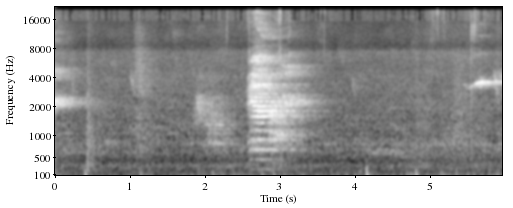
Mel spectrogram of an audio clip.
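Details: A hungry cockatoo at Taman Safari Indonesia Prigen begging: short, harsh, nasal squawks, with one loud raspy burst midway and a thin high note at the end, over a few soft thumps.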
